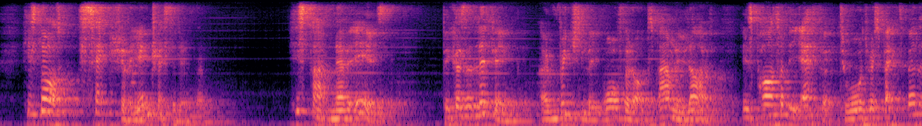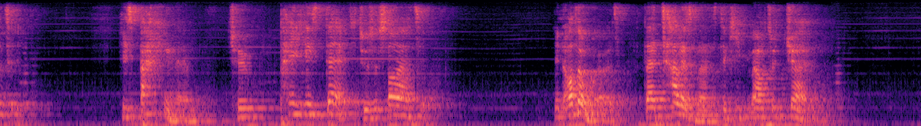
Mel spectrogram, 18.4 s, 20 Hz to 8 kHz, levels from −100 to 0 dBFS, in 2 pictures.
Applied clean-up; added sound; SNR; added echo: neural separator model SepFormer DNS4.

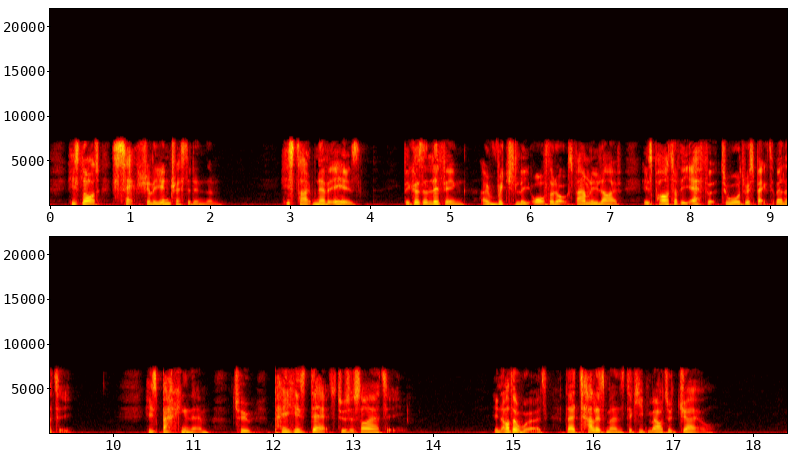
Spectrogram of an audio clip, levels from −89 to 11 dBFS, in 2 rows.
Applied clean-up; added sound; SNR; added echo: none; none; none; none.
